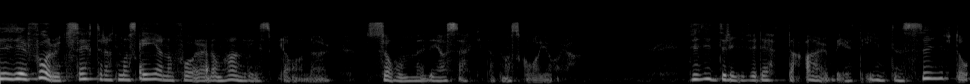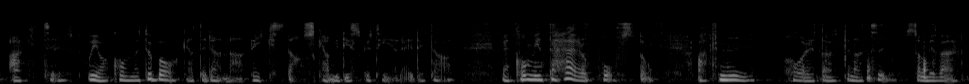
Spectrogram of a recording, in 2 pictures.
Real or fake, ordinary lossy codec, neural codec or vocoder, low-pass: fake; none; codec, 16 kHz, 4 kbps, FunCodec, trained on LibriTTS, 50 frames a second; 7.2 kHz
